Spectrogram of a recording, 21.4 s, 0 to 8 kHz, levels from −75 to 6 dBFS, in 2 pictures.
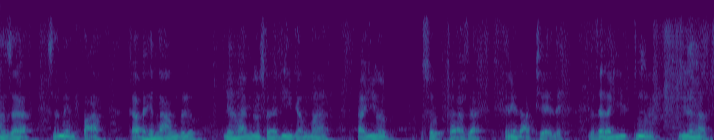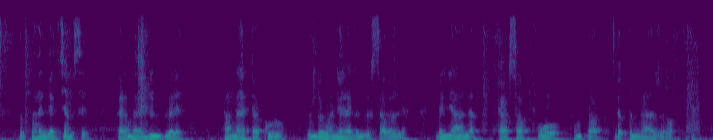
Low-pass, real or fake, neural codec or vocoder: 7.2 kHz; fake; codec, 16 kHz, 2 kbps, FreqCodec, smaller model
